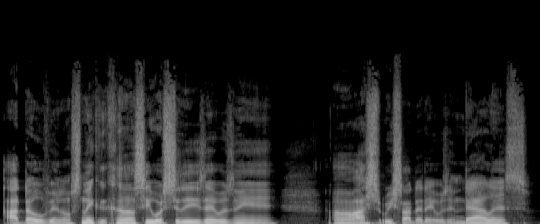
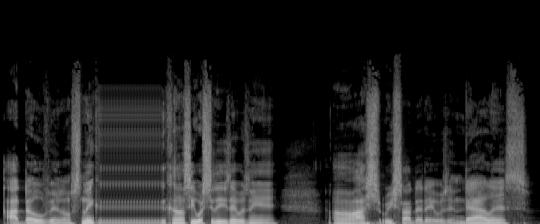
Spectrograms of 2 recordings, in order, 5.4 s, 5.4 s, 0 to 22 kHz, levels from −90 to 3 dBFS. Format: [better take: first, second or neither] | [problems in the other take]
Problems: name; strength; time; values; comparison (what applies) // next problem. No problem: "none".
first | audio freezing; at 1 s for 0.5 s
